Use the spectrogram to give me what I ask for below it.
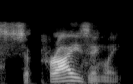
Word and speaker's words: surprisingly: surprisingly uh surprisingly yeah the um stress is on Rise surprisingly modern yes okay uh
